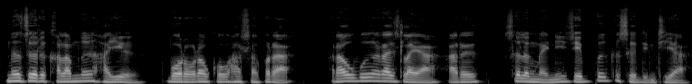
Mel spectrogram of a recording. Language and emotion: Bodo, neutral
